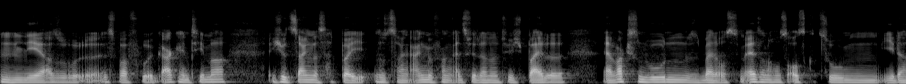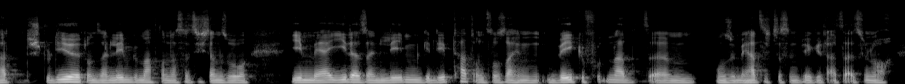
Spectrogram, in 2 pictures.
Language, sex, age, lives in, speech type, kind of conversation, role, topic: German, male, 30-34, Germany, conversation, advice, user, Wie kann ich in meiner Familie mit unterschiedlichen Überzeugungen umgehen?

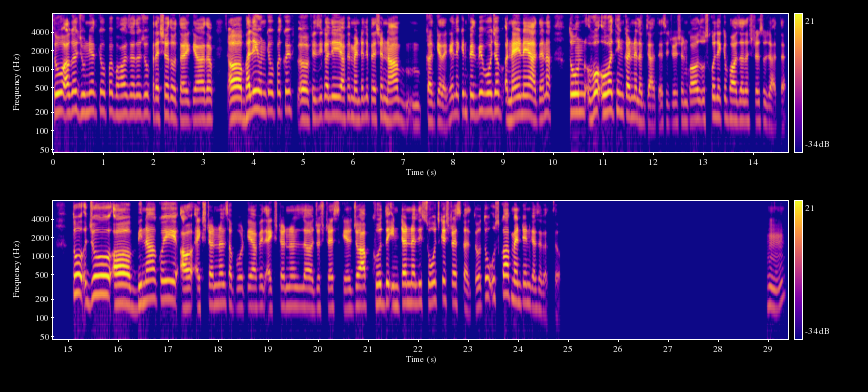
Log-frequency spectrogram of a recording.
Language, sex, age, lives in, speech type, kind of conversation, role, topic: Hindi, male, 18-19, India, conversation, podcast, host, Office stress manage karne ke simple tareeke kya hain?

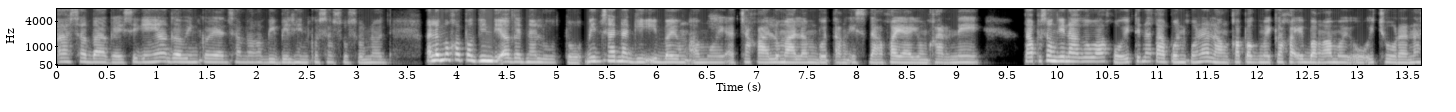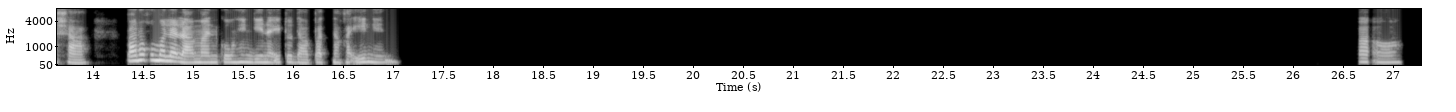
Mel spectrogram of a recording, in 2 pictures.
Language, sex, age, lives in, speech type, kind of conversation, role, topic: Filipino, female, 25-29, Philippines, read, expert-assistant, asker, Saan ba magandang maghanap ng mapagkakatiwalaang impormasyon tungkol sa kaligtasan ng pagkain sa Pilipinas?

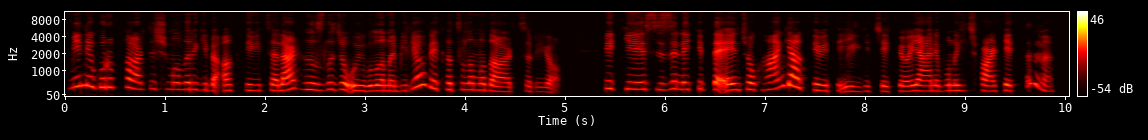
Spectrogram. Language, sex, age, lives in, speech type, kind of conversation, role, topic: Turkish, female, 35-39, United States, read, expert-assistant, expert, Hemşireler, yoğun tempoda yeni bilgileri en iyi nasıl öğrenip akıllarında tutabilirler?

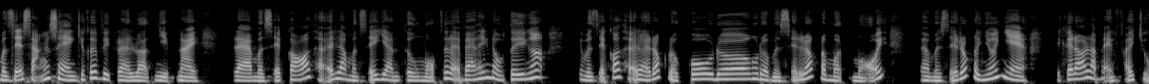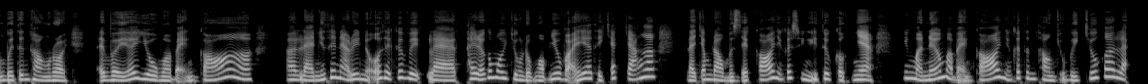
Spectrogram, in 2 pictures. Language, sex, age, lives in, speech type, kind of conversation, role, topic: Vietnamese, female, 25-29, Vietnam, conversation, advice, advisor, Làm sao để giữ cân bằng cuộc sống khi tôi đang chuyển mình sang hướng đi mới?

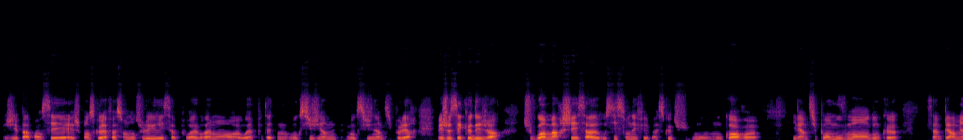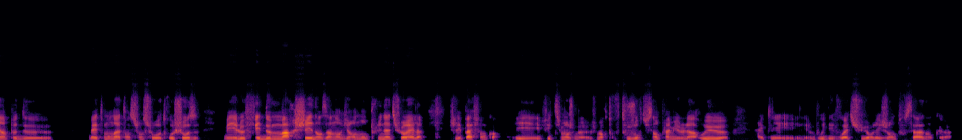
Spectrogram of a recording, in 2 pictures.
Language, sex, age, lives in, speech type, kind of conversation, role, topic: French, male, 35-39, France, conversation, advice, user, Comment surmonter une rupture récente difficile ?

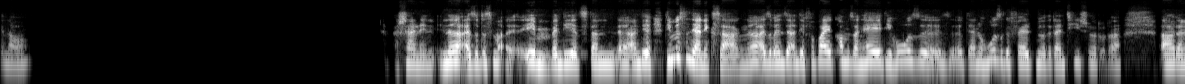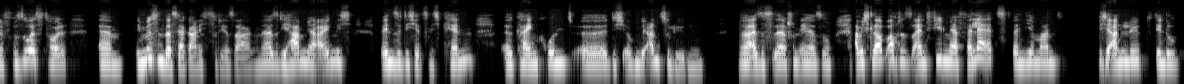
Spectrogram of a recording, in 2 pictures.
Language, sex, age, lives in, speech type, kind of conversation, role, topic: German, female, 40-44, United States, conversation, unstructured, none, Ist es in Ordnung, zu seinem eigenen Vorteil zu lügen?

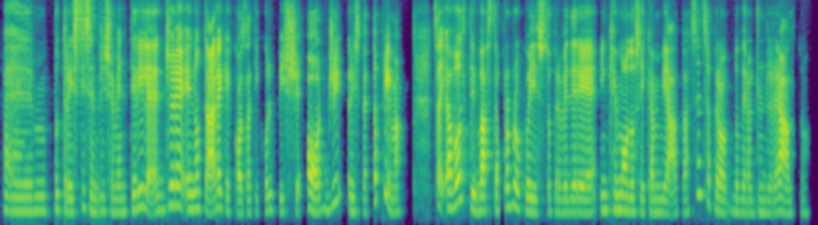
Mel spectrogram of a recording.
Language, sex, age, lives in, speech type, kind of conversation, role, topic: Italian, female, 25-29, Italy, read, expert-assistant, expert, Come posso tenere in ordine le tante opinioni diverse che trovo sulla stessa opera d’arte?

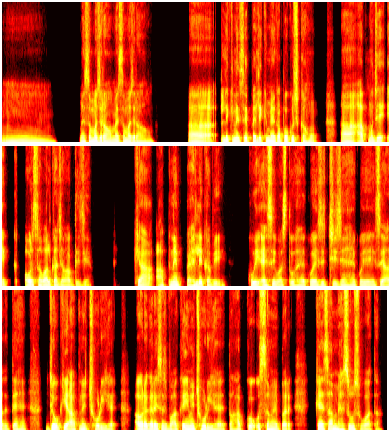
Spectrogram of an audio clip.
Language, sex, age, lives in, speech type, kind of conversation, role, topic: Hindi, male, 25-29, India, conversation, advice, advisor, मैं अपनी मौजूदा चीज़ों से संतुष्ट कैसे रहूँ?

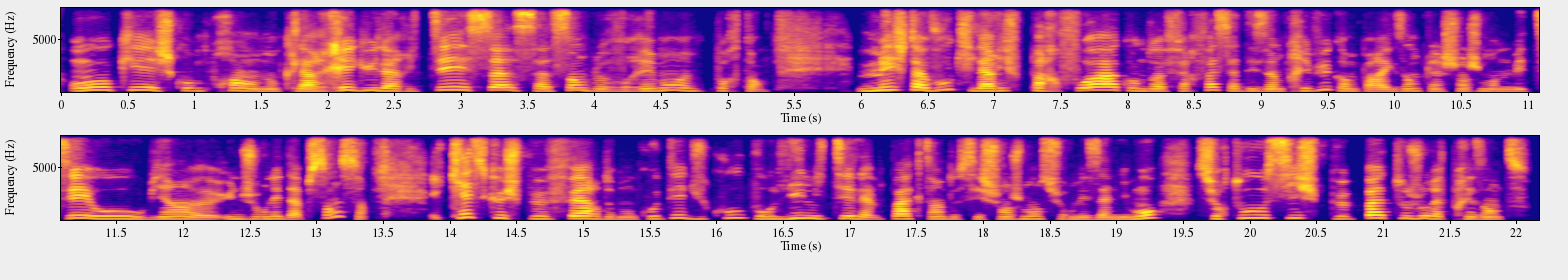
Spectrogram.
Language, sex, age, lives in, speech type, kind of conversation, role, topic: French, female, 25-29, France, read, expert-assistant, asker, Comment assurer le bien-être quotidien et la sécurité de ses chèvres et poules ?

